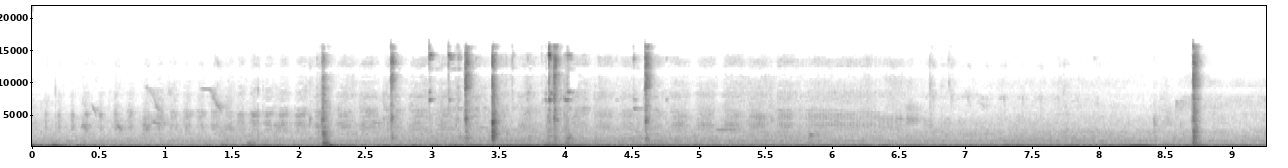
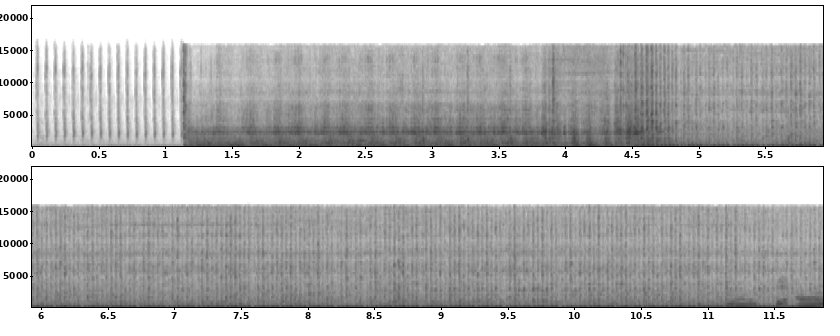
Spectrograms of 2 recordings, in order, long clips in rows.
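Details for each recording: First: Dodge D300 military truck with slant six and manual, stood about 22 years under a tree, points just changed: rough, ragged chugging that keeps stumbling and dies as it runs out of petrol (fuel starvation). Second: Old Dodge D300 military truck that stood about 20+ years under a tree, started after recovery. It catches after a short crank and settles into a steady, even low idle with no misses or knocks.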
